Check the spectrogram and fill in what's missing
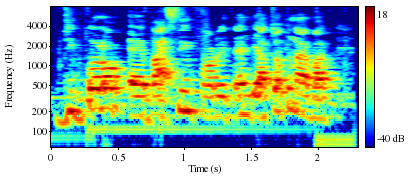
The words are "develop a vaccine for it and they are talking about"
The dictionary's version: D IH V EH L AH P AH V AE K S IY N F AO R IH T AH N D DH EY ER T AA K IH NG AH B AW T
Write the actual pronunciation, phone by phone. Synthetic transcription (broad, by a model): D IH V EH L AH P AH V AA S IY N F AO R IH T AH N D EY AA T AA K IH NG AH B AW T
